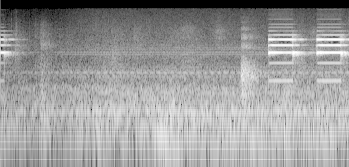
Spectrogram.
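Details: Old desktop computer at power-on: two long high-pitched beeps in a row with no other sound, a RAM error beep code; fixed by powering off and reseating loose RAM sticks.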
